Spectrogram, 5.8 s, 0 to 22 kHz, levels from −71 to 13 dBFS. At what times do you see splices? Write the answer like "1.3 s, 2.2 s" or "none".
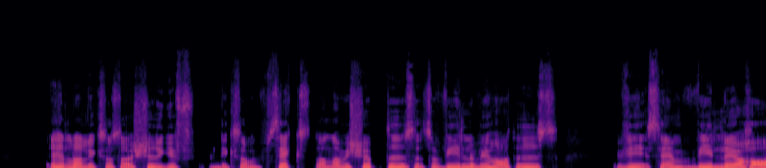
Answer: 3.8 s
